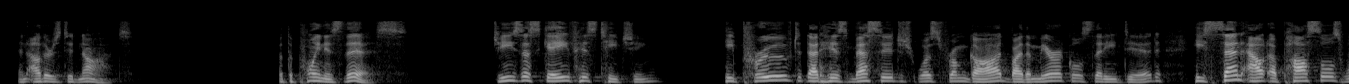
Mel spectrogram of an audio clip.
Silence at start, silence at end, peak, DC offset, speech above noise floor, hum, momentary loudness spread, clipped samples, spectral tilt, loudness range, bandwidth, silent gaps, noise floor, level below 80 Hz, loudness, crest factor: 0.2 s; 0 s; -10 dBFS; under 0.1%; over 61 dB; none; 15 LU; under 0.1%; -5 dB/octave; 7 LU; 8 kHz; none; under -90 dBFS; -66 dBFS; -29 LUFS; 20 dB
